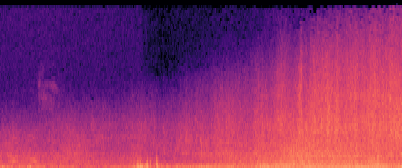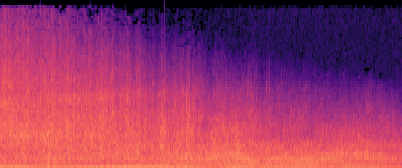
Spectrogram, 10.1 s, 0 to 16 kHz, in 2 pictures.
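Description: Avro Lancaster bomber's four Rolls-Royce Merlin V12 engines running as it flies low overhead. The sound swells about three seconds in and is loudest as the bomber passes over. The engine note then drops in pitch as it moves away.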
